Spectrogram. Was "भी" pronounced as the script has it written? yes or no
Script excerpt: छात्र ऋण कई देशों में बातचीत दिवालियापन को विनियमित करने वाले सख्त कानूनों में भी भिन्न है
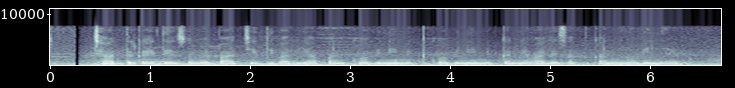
no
